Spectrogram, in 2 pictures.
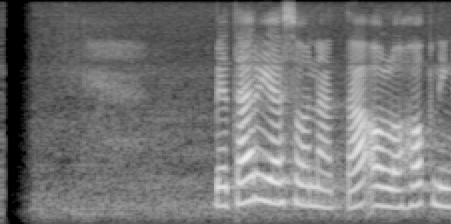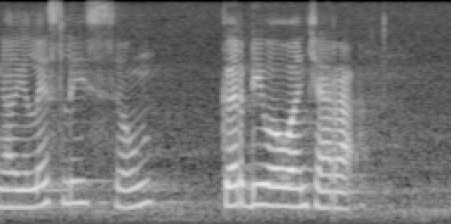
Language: Sundanese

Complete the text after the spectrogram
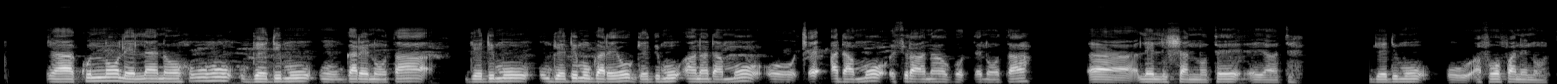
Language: Sidamo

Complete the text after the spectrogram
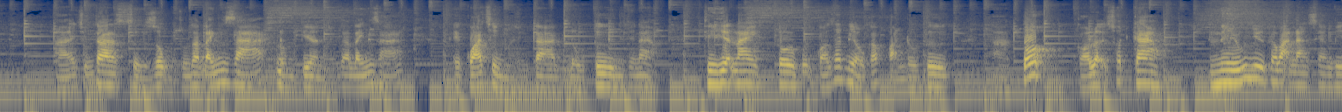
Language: Vietnamese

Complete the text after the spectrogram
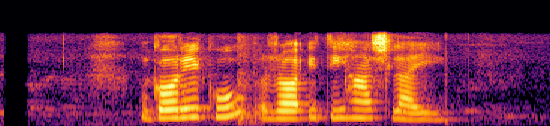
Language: Nepali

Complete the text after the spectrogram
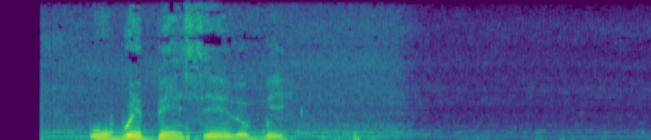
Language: Ebrié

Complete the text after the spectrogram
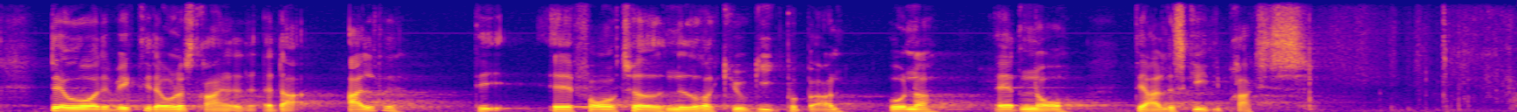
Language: Danish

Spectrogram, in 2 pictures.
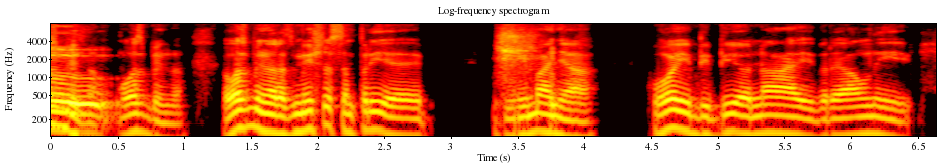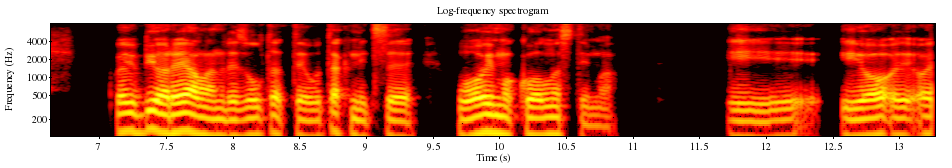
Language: Croatian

